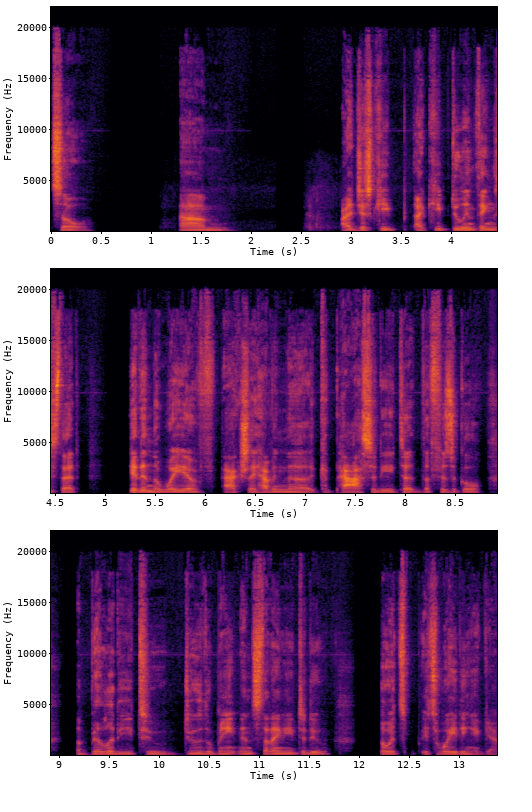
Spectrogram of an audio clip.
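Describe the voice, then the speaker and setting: Quiet, mumbling speech at a moderate pace has ordinary pitch variation and long, frequent pauses in a very clean recording with a silent background. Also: man, very deep, low pitch for a man. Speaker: streamer. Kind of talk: casual chat. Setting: live stream.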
